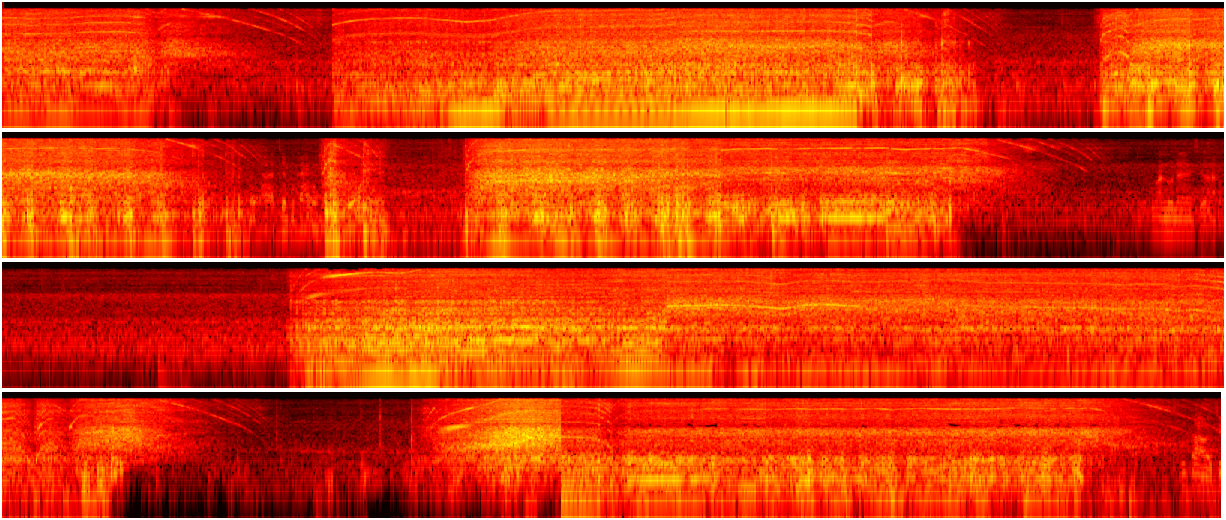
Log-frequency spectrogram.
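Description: Corded electric drill boring holes into a wooden beam, running in several bursts of a few seconds. Its motor spins up with a rising whine at each start and stops in short gaps between holes.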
